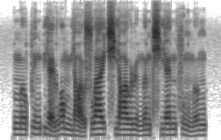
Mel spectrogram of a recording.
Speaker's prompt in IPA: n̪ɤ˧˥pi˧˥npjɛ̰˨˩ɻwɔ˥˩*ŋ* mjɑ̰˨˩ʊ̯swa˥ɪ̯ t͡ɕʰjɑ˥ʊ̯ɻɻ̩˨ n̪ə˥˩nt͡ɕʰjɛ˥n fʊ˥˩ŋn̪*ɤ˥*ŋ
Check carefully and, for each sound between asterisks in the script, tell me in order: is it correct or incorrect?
incorrect: none, correct

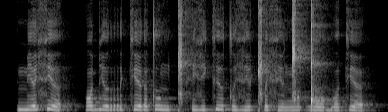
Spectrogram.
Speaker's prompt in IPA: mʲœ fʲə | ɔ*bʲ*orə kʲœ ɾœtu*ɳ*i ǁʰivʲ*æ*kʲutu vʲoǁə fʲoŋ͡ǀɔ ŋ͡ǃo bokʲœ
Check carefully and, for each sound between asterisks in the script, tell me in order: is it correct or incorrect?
correct, incorrect: ŋ, incorrect: œ

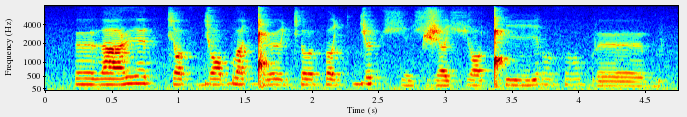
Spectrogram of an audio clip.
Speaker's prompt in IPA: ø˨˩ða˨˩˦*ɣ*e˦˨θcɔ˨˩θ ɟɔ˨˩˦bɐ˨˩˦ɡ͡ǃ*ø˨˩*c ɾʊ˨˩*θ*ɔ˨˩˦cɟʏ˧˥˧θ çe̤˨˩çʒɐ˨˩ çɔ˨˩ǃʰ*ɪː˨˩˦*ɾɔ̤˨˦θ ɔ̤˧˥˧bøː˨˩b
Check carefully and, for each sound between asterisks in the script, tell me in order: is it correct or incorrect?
correct, incorrect: øː˨˩, correct, incorrect: iː˨˩˦

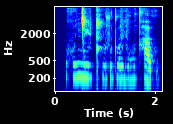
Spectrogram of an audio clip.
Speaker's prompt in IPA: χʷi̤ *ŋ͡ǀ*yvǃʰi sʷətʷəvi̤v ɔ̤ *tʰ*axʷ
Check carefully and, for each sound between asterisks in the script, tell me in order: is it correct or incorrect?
correct, correct

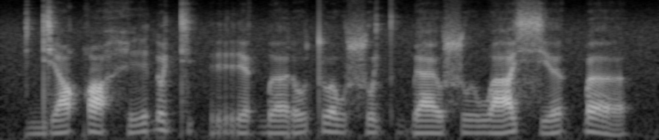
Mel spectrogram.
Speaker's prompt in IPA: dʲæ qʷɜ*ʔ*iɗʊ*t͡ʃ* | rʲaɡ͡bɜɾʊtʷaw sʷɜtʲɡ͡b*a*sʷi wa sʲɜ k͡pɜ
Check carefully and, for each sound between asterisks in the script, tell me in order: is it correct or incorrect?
incorrect: h, incorrect: tʲ, incorrect: æ

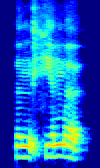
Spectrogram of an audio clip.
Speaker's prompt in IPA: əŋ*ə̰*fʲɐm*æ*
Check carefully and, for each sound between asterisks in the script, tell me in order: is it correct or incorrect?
correct, incorrect: ɐ

